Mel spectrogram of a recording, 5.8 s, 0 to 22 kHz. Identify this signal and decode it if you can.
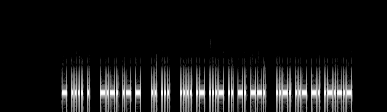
Morse code, heard as a keyed tone, about 50 wpm, 700 Hz. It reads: THE CAT IS HAVING FUN.
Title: Easy Phrases 50wpm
